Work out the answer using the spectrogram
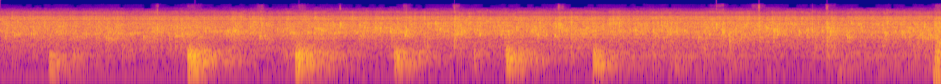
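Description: Chicken pieces frying in a wok with a steady sizzle. A run of about six light knocks, roughly every half second, sounds over it in the first three seconds.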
